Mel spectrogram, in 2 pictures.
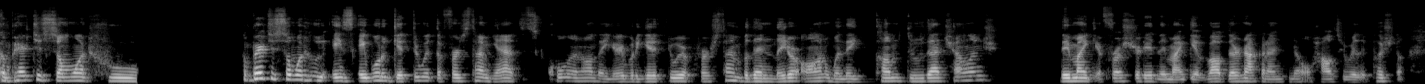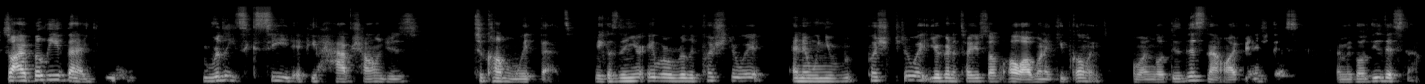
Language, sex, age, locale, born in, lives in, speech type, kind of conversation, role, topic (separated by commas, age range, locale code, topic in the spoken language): English, male, 18-19, en-US, United States, United States, conversation, podcast, guest, How do you handle setbacks?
